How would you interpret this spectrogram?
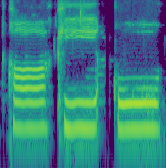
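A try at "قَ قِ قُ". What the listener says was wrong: Malah di sini anti majukan masih maju, masih ke depan. Ya, makhrajnya masih di depan. Yang benar itu ketika anti bilang mustaqim, itu sudah benar makhrajnya di situ. Mustaqim, mustaqim, qim, qim.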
